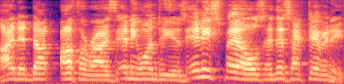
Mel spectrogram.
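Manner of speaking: very high, very loud, aggravated shouting. Narrating a game, the leader yells out from around the corner, aggravated yelling. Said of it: "is going to yell out".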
